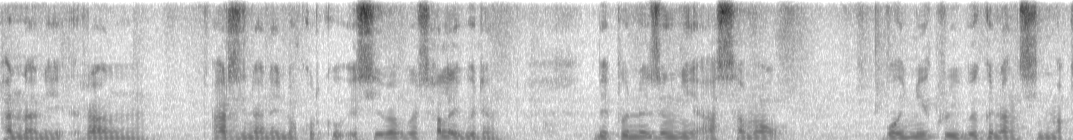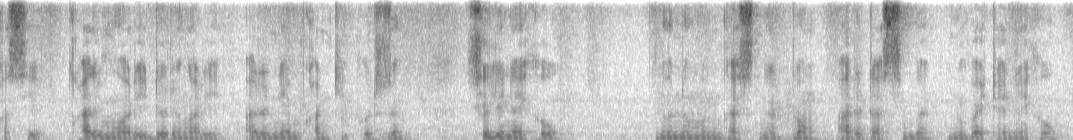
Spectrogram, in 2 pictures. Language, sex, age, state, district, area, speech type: Bodo, male, 18-30, Assam, Kokrajhar, rural, spontaneous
